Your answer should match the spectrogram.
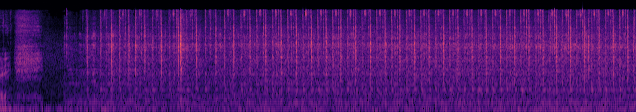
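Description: Industrial sewing machine stitching a seam through upholstery fabric, starting about a second in and running steadily with a rapid, even ticking of the needle.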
